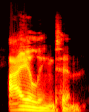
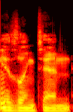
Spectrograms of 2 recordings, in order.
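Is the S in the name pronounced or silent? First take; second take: silent; pronounced. First: The S in the name is silent. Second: The S in the name is pronounced. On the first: The speaker calls it right. "no S, like an isle" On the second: The speaker calls it wrong. "I've been saying"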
